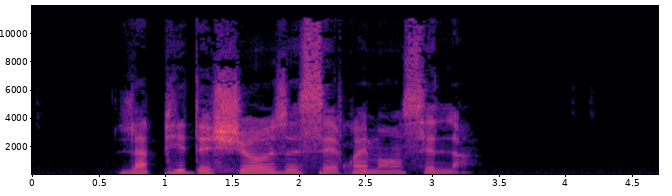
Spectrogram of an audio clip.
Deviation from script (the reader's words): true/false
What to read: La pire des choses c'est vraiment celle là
false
